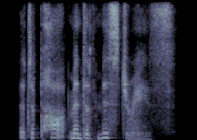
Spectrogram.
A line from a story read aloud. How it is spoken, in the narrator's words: lowered her voice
